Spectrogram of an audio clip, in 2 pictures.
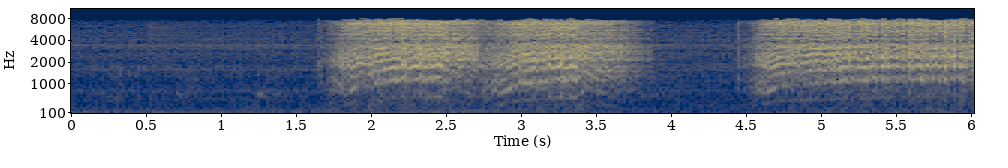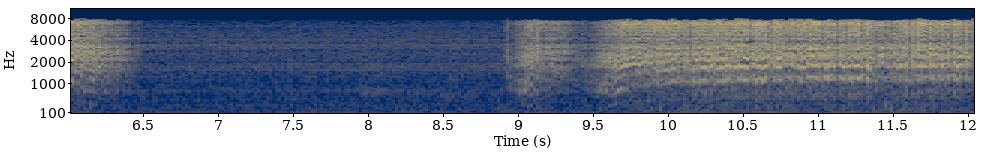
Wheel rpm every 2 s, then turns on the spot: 10, 70, 100, 10, 70, 160.
none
